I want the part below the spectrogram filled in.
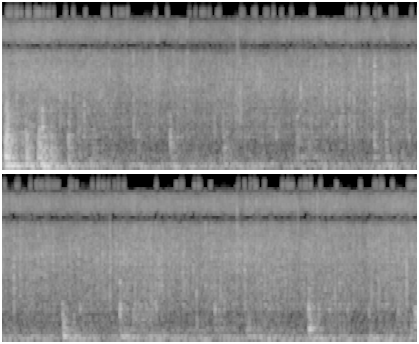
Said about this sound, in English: instead this is sauteed potatoes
